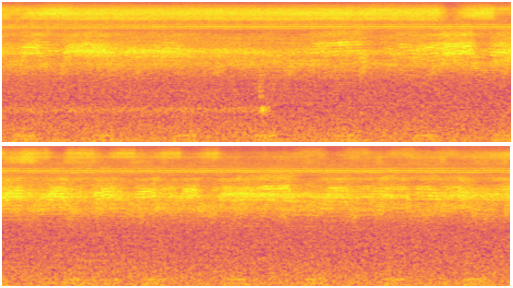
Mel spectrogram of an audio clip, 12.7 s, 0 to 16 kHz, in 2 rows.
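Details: Minminzemi, the robust cicada, recorded 24 July 2016; an unbroken high-pitched hissing drone with rhythmic pulsed bursts in the upper register through the middle, steady and without pauses.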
